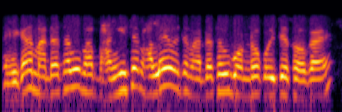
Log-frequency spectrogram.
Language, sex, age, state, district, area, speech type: Assamese, male, 30-45, Assam, Sivasagar, urban, conversation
